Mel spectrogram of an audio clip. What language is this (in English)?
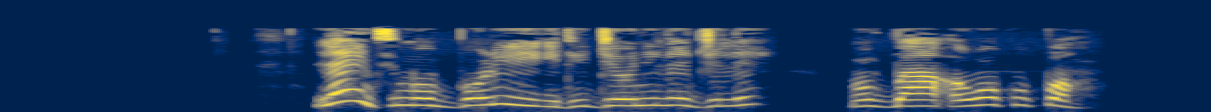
Yoruba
